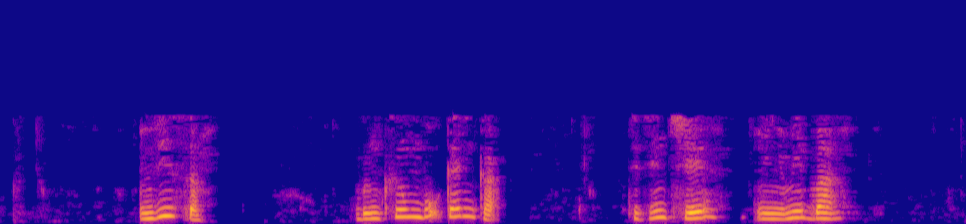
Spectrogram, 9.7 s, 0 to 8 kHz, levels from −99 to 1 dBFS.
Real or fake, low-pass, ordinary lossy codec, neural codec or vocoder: real; 7.2 kHz; AAC, 16 kbps; none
